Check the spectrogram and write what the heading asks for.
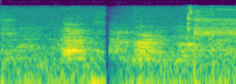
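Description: Several neighbors' dogs bark in a steady, overlapping chorus, with a brief break in the middle before the barking resumes at a similar level.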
